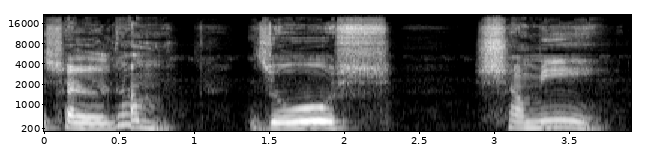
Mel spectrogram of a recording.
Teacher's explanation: श है जो बच्चे, ये तालव्य है। तालव्य हमारा तालु जहाँ है वहाँ पर जीभ टकराती है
